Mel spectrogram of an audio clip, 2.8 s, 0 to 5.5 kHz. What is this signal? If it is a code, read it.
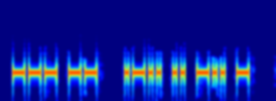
Morse code, heard as a keyed tone, about 30 wpm, 600 Hz. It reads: OM LIDT
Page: Ferie 30 wpm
